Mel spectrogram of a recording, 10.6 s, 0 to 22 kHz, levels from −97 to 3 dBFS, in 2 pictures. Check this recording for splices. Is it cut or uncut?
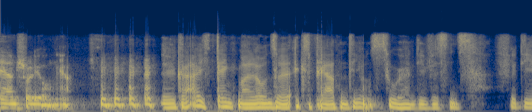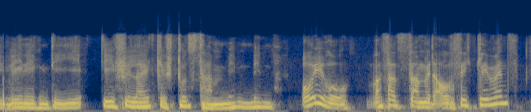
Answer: cut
